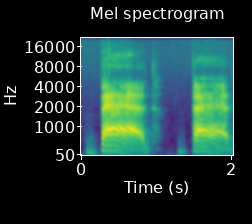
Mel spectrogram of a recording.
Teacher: букву Е відкрито е вона пишеться Ось так у транскрипції і це щось за середнє між між а і е От наприклад bad bad ви бачите як я відкриваю рот Bad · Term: відкрите е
